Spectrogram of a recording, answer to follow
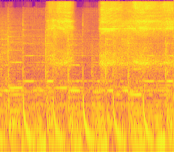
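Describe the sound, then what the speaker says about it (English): Multi-purpose hairspray gives short hissing bursts over set curls, broad airy sprays up close with quieter gaps between them and faint handling noise underneath, with no one speaking. "we are going to use the multi-purpose hairspray to do one quick spray over top just to set the style in place"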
